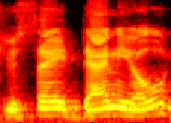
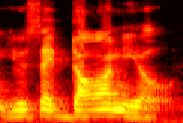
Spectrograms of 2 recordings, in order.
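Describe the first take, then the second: First: Daniel with a D sound like T, slow; German Daniel. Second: Daniel with an open ah, slow and lower; Daniel said as Tahn-yel, drawn out; Germanic Daniel. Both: Shown as a demonstration. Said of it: "in the Germanic language".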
